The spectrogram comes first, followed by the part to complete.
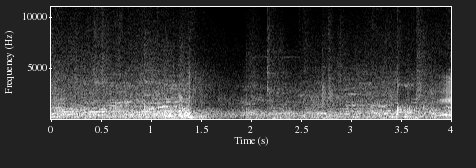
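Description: Voices and chatter in a bowling alley's large hall, with one sharp knock about a second and a half in.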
